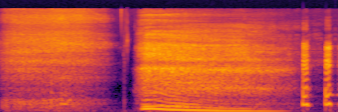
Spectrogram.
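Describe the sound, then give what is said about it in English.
Deep breath in during a guided breathing moment: a long, airy inhale, then a voiced, sighing exhale that falls in pitch, followed by two short breath sounds. “It really does feel good to take a deep breath.”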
